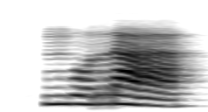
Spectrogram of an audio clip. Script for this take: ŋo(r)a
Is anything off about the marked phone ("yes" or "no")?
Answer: no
